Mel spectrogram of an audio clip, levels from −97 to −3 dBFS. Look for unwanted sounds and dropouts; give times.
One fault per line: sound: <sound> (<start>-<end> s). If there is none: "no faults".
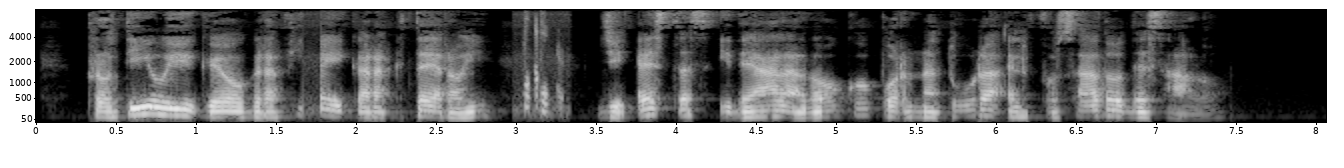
sound: dropout (1.7-1.8 s)
sound: chirp (3.0-3.3 s)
